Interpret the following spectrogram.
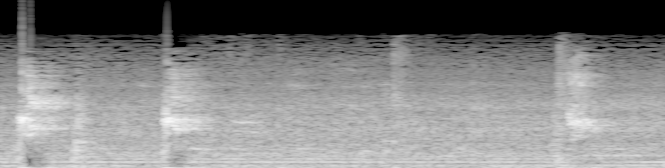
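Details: A dog barking at food: three sharp barks, one at the start, one about a second later and one near the end, with a faint extra yip between them, over a steady low hum.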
